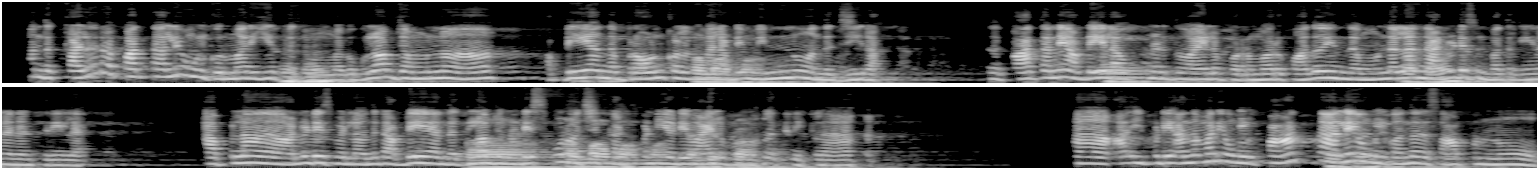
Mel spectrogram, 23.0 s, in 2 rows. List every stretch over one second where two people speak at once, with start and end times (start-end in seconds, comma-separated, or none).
15.8-17.1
